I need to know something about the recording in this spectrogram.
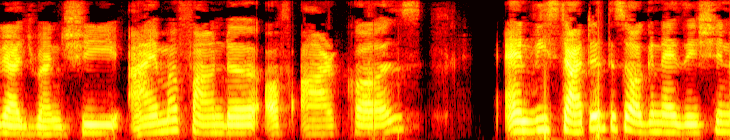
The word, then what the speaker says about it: R Coz: It's your host Poonam here with a very special guest, Rupali Rajvanshi, the founder of the nonprofit named Our Cause. And it is spelled as letter R, COZ.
